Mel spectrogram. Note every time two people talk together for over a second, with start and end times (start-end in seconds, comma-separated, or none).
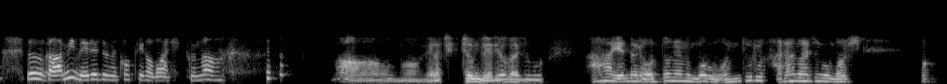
none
